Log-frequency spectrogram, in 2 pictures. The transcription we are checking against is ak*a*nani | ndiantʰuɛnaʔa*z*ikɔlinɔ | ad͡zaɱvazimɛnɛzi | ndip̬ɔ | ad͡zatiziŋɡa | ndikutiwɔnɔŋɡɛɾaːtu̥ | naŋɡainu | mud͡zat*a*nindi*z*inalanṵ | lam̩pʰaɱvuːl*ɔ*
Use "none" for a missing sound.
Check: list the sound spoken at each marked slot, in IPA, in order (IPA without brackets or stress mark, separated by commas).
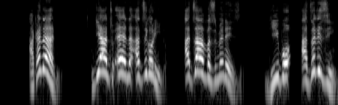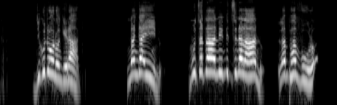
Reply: a, d͡z, a, d͡z, ɔ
